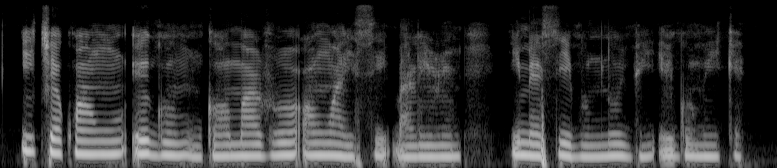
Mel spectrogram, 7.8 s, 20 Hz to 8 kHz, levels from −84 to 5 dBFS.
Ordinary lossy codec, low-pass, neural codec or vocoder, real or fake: none; 7.2 kHz; codec, 44.1 kHz, 7.8 kbps, Pupu-Codec; fake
